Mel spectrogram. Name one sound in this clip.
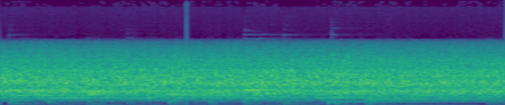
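A shallow stream babbles and splashes steadily over stones.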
